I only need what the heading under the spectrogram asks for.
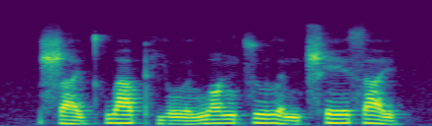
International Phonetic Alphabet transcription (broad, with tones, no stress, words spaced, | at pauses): ʂa˨˩ɪ̯t̪ʰwä˧˥ pʰjo˨˩ʊ̯ lwɑ˥ŋt͡su˥ lə˨˩nʈ͡ʂʰe˥ɪ̯sa˥˩ɪ̯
